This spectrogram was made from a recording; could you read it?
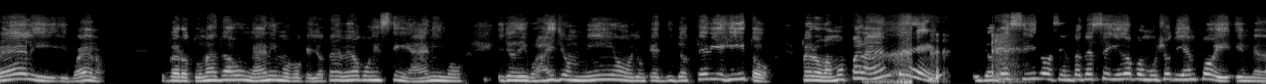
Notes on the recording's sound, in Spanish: ZOOM PARTY CUMPLEAÑOS 2021. Q&A live.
